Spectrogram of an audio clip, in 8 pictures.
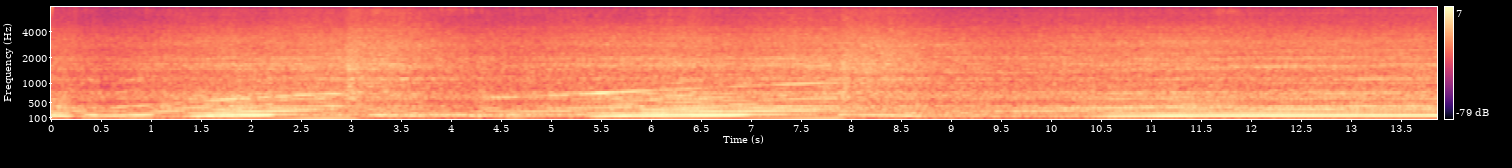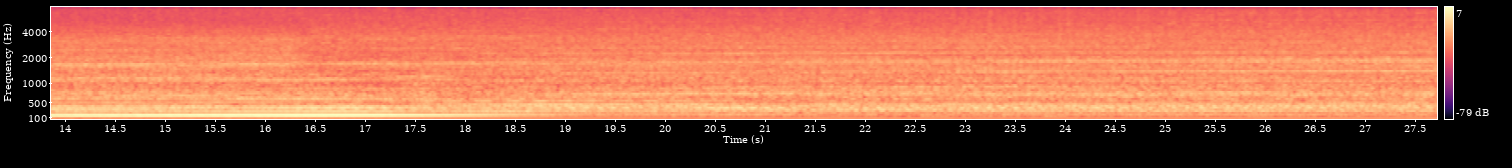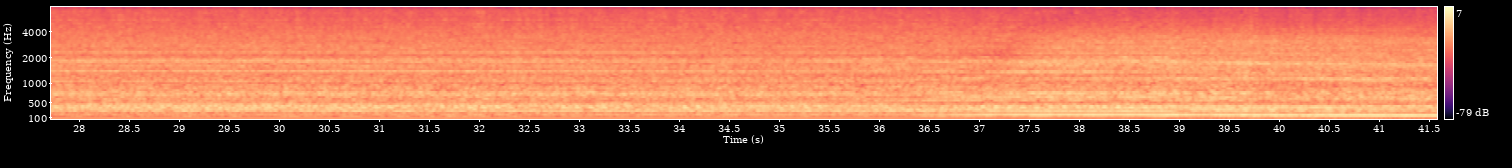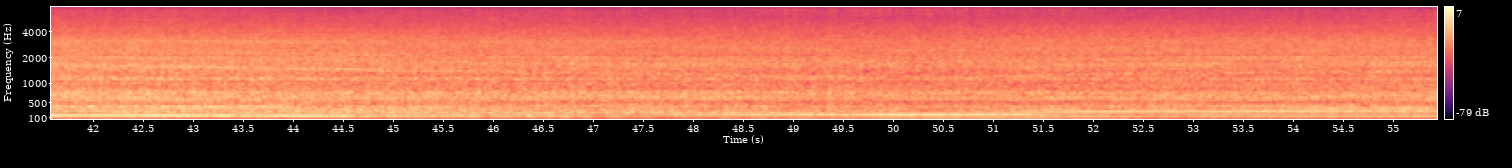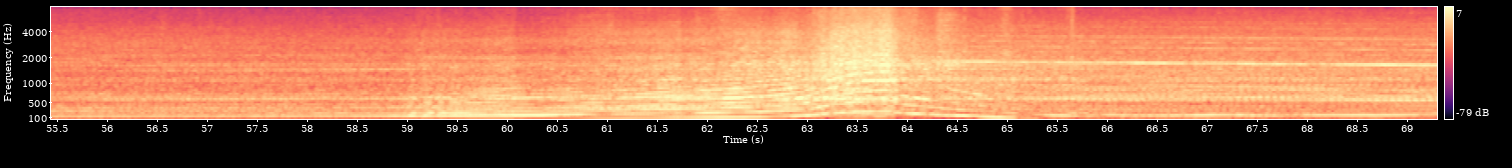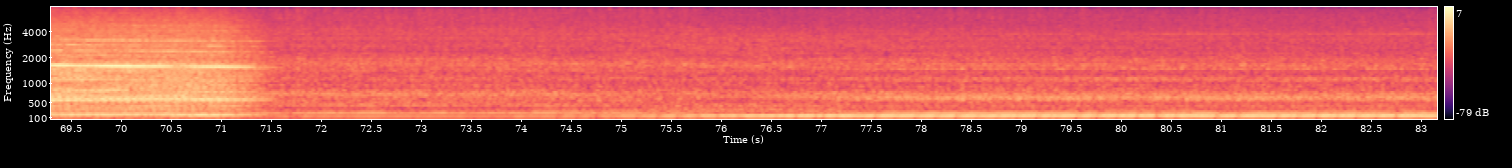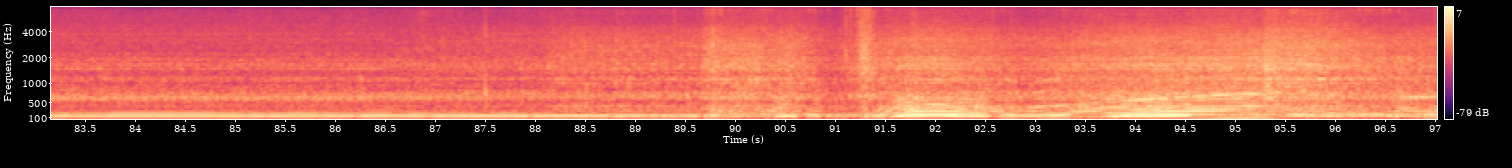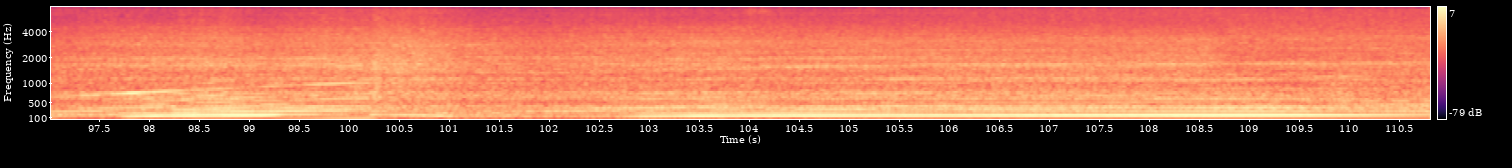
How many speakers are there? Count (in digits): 0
